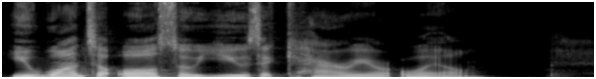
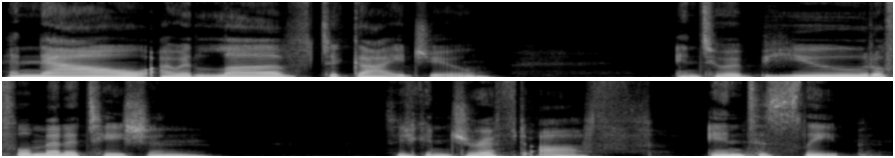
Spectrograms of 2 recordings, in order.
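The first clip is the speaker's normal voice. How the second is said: sleep story narrator; 4 dB quieter than usual. Acted. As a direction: guide them gently into sleep. Leads a sleep meditation.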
